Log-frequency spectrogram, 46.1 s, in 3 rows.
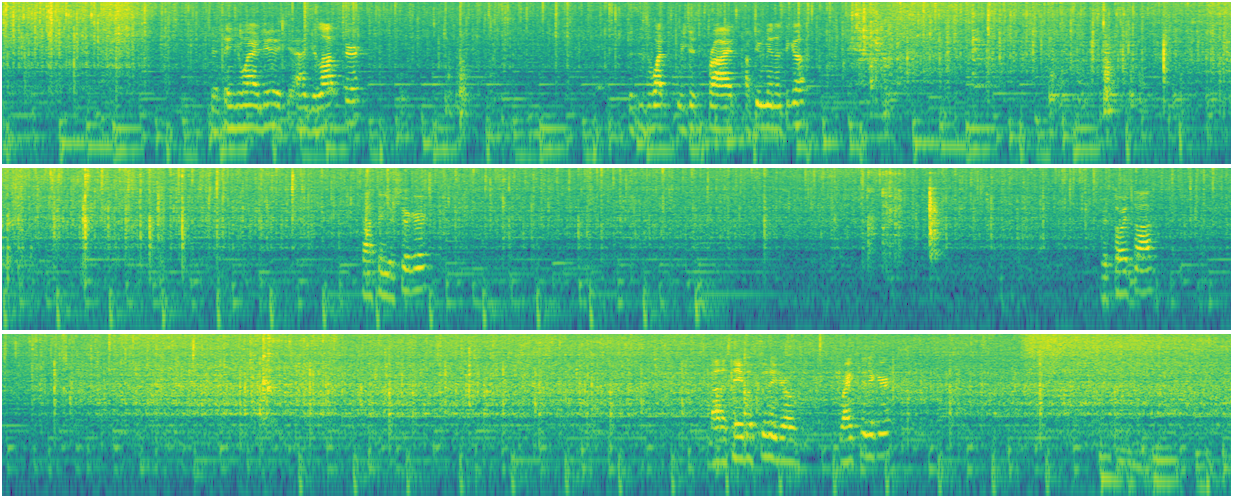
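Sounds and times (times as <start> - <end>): food sizzling in hot oil: 0.0 - 46.0
metal spatula scraping pan: 10.6 - 13.7.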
